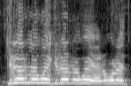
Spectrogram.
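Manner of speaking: high, loud shrieking; teacher acting out early kids in the way; mock panicked yell. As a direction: shoo them away in a fake panic.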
